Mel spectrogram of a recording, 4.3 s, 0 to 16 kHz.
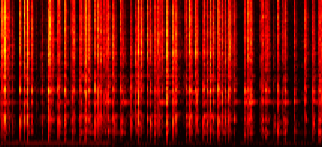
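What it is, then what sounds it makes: Metal tin box. Long painted fingernails rapidly tap the flat face of a small, hollow, rectangular metal tin with a lid, held upright in both hands. The result is a quick, uneven run of short, bright, clicky taps with a hollow tinny tone around 640 Hz and almost no ring after each strike, over a faint low hum.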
